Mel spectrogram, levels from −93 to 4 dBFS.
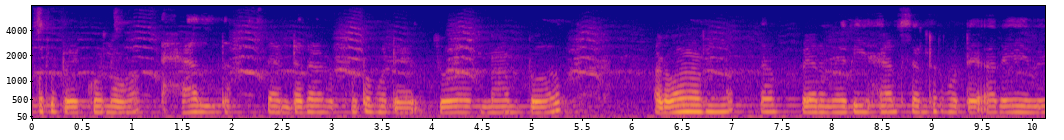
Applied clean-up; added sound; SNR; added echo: none; Gull, seagull; 20 dB; reverberation time 1.7 s.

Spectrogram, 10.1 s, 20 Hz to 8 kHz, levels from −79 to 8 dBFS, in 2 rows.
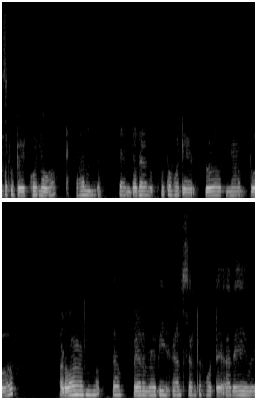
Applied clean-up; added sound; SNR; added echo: neural mask model DeepFilterNet 3.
